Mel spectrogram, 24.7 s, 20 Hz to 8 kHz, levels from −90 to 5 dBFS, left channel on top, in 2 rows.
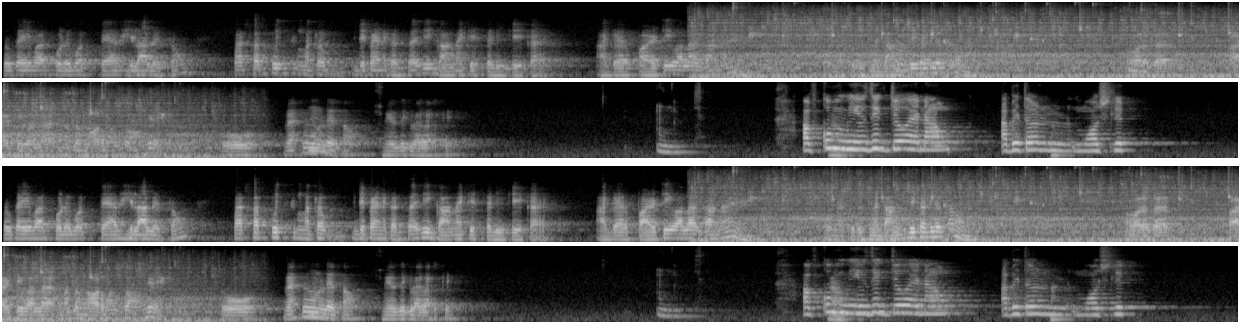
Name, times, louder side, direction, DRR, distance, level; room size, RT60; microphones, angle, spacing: voice 1, 0.0-1.9 2.3-5.4 5.9-7.6 8.2-9.8 11.2-11.7 12.3-14.0 14.6-14.9 15.2-16.9 20.6-20.8, right 4 dB, 85° right, 4 dB, 0.3 m, -26 dB
sound 1, 6.8-15.0, equal, ahead, 0.5 m, -30 dB
voice 2, 20.1-21.9 22.4-23.6, left 4 dB, 75° left, 10 dB, 0.4 m, -25 dB
14.0 x 5.8 x 2.3 m, 1.2 s
head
